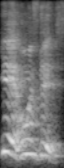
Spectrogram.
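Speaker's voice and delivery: casual, relaxed, slangy street-style voice.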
